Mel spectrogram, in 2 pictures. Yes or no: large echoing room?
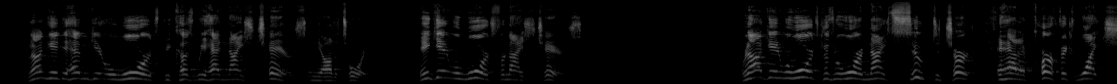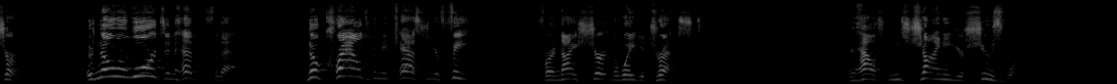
yes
